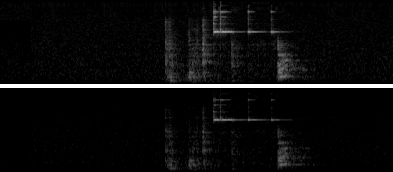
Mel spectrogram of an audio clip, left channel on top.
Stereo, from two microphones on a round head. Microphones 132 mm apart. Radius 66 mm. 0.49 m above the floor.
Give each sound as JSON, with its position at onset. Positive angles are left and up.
{"t": 1.6, "sound": "a bell", "side_deg": 35, "distance_m": 1.6}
